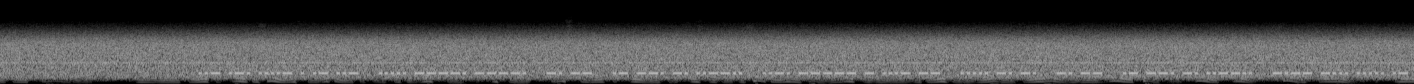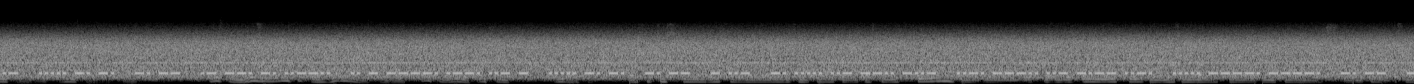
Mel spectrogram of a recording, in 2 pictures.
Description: Morse code, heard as a keyed tone, machine-sent, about 40 wpm, 520 Hz, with heavy radio static. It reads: UR4EAU 599 NM AGN? F0TVM 5NN NM AGN? YB5AA 5NN NM AGN? IT9PUT 5NN NM TU N5UZX F8UYF 599 NM …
